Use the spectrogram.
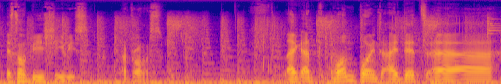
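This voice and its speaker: A man's voice: medium pitch, lively intonation, measured pace, over music. A man giving casual live commentary on his own speedrun, rambling with hesitant asides as he plays. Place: live gaming marathon event, game audio behind.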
